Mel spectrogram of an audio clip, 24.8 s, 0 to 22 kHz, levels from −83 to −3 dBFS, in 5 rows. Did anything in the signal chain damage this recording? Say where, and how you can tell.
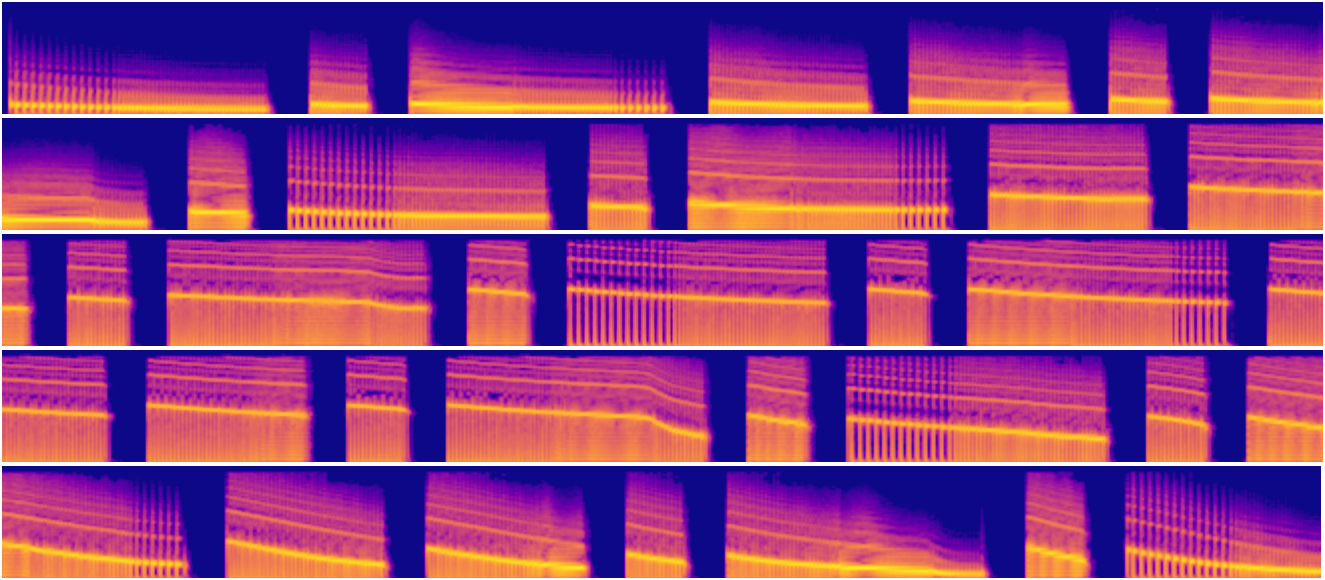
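No, nothing in this recording stood out on listening as damage from any stage of the chain.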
